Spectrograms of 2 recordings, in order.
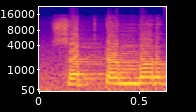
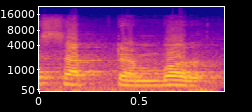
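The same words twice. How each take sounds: First: सितंबर said as "si-tam-bar"; Hindi pronunciation. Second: सितंबर said as "sep-tem-ber"; English pronunciation. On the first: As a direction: say सितंबर with "si" and a dental t. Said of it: "Hindi में बोलते हैं". (सितंबर का हिंदी उच्चारण, "सि-तम्-बर") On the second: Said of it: "English में जब pronounce करना हो". (सितंबर का अंग्रेज़ी उच्चारण, "सेप्टेंबर") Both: Shown as a demonstration.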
